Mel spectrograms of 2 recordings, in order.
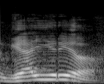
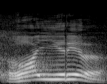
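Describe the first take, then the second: First: The first consonant is thin, not raised. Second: The first consonant is thick, raised toward the palate. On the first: The speaker calls it wrong. "Bukan gairil" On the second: The speaker calls it right. "huruf isti'la atau tebal"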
